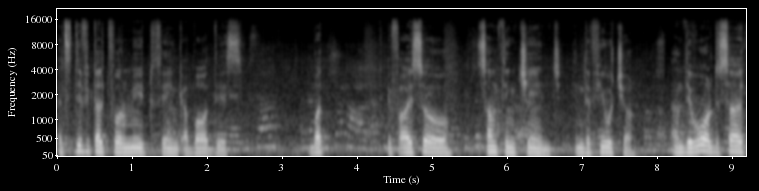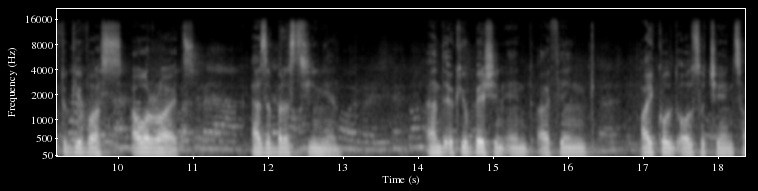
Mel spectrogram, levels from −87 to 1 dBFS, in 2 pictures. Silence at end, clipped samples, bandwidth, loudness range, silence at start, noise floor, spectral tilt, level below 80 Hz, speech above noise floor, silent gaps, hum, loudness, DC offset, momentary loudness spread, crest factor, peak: 0 s; under 0.1%; 15.5 kHz; 5 LU; 0 s; -44 dBFS; -6.5 dB/octave; -64 dBFS; 22 dB; none; none; -23 LUFS; under 0.1%; 22 LU; 18 dB; -4 dBFS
